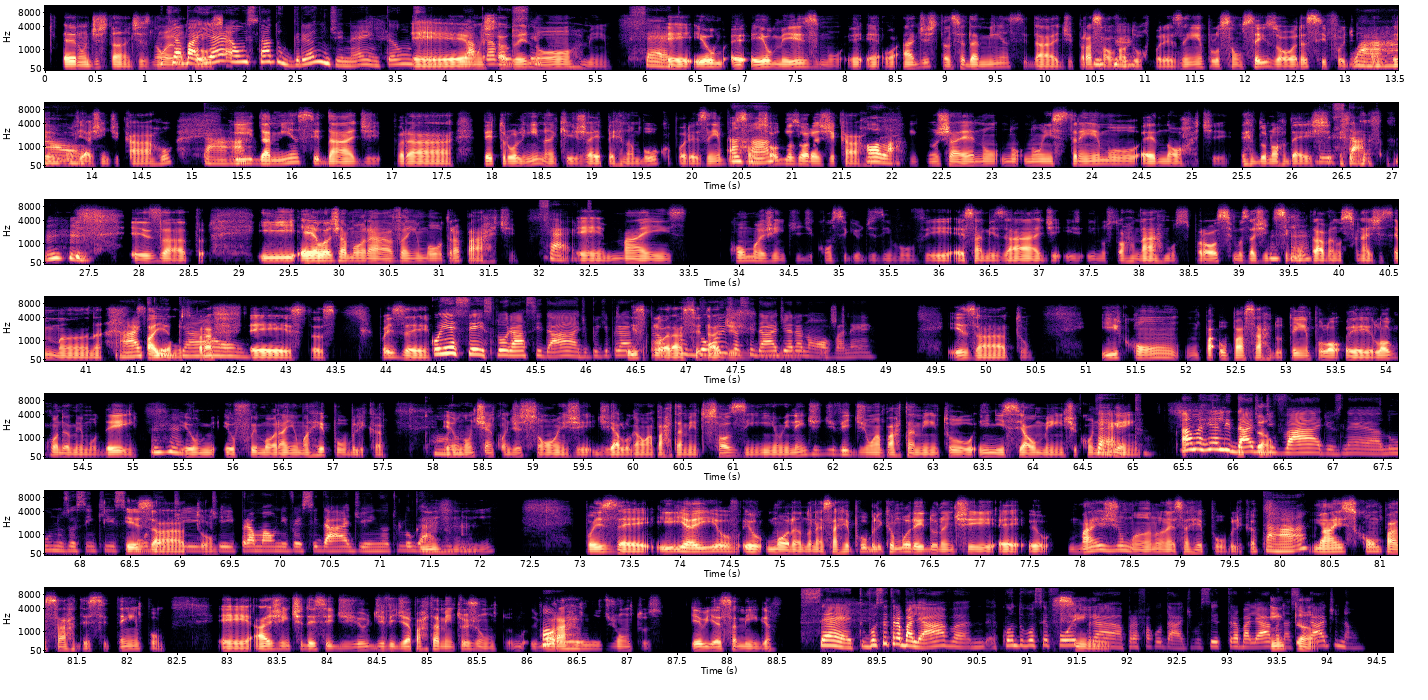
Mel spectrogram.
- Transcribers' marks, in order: laugh
- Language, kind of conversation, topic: Portuguese, podcast, Como você faz amigos depois de mudar de cidade?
